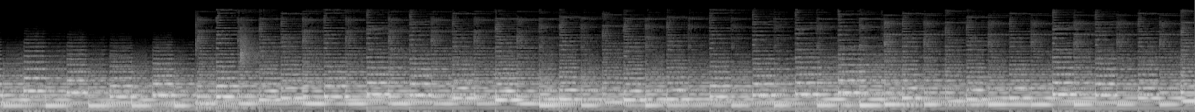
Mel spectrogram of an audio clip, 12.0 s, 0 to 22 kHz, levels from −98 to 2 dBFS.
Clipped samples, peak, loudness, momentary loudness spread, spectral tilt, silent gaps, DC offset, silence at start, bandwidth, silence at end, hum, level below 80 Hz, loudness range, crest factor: under 0.1%; -8 dBFS; -20 LUFS; 3 LU; -9 dB/octave; none; under 0.1%; 0 s; 10.5 kHz; 0 s; none; -48 dBFS; 1 LU; 12 dB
